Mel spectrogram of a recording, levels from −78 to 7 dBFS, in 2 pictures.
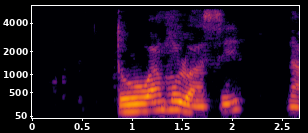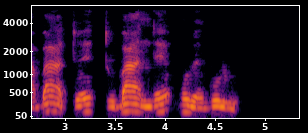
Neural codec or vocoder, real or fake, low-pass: none; real; 5.4 kHz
